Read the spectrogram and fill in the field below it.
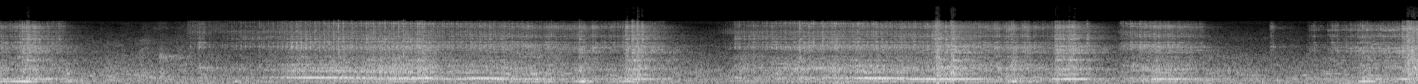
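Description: A chisel scrapes and cuts against spinning wood.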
